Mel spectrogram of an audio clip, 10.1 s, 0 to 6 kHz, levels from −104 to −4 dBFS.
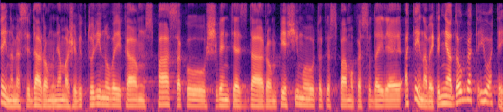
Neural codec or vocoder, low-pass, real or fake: none; 5.4 kHz; real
